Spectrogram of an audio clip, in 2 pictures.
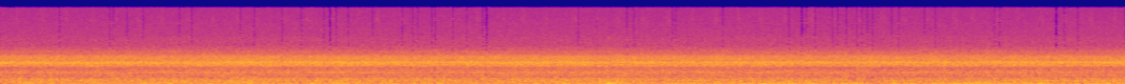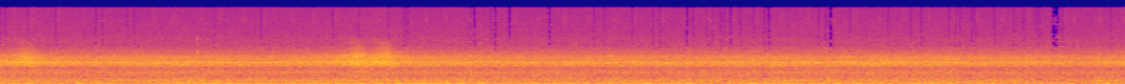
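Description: A car's tyres and engine hum steadily on a road.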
